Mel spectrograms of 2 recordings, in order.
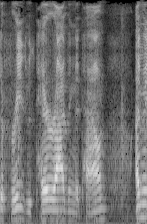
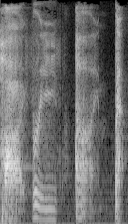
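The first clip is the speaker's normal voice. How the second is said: said with real viciousness. Complaining about a movie line reading, showing how it should go: vicious. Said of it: "you're supposed to say it viciously".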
